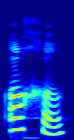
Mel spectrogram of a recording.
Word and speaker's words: heureux: If my final letter is X, like deux heureux it will be silent. If the final letter is X, it will be silent. deux heureux Deux means two and heureux means happy. heureux It's heureux. Now, here two letters are silent. H and X Uh we'll be learning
